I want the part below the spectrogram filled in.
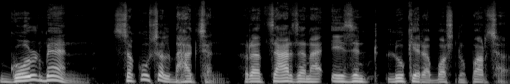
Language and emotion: Nepali, neutral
